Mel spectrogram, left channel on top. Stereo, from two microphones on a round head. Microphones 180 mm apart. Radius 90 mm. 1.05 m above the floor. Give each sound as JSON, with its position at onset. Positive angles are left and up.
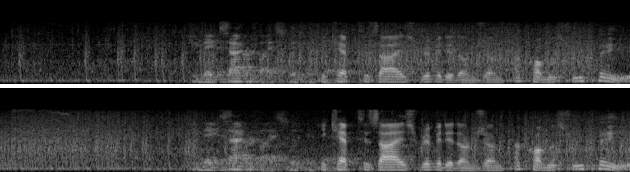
{"t": 1.9, "sound": "a man speaking", "side_deg": 30, "distance_m": 5.0}
{"t": 3.2, "sound": "a man speaking", "side_deg": -30, "distance_m": 0.6}
{"t": 5.1, "sound": "a man speaking", "side_deg": -15, "distance_m": 0.9}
